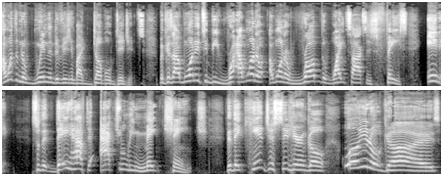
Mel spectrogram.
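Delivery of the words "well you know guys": slow, sad, drawn-out drawl on guys. Mocking the team's excuses for a bad season: Tony Gill sad voice. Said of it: "I'm gonna do the Tony Gill sad voice".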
